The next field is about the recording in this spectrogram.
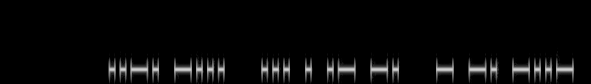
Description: Morse code, heard as a keyed tone, about 22 wpm, 700 Hz. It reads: FB SEAN TNX
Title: Practice QSO - Exchange 3 - More Info - 22wpm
